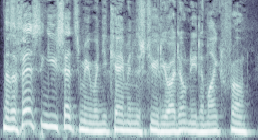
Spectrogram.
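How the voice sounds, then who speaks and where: A man's voice: mid-range voice, expressive, rapid-fire. A man hosting a radio show in a studio, chatty and affirming with his guest. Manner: chatty, affirming, laughs often. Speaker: radio host. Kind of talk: casual radio interview chat.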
